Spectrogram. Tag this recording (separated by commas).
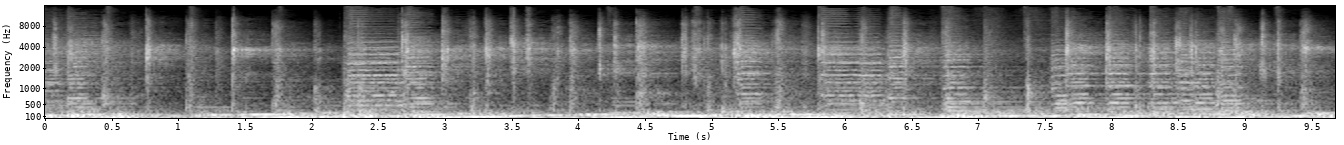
Music, Tap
